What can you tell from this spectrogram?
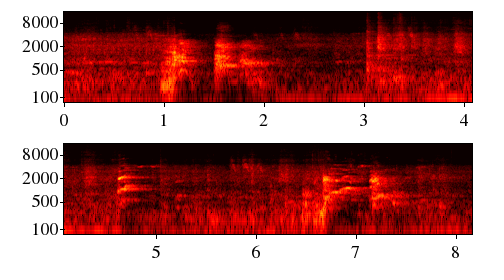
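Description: Dogs barking and yipping in play while they wrestle: a few short barks come about a second in, another a little past the middle, and a quick pair near the end.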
